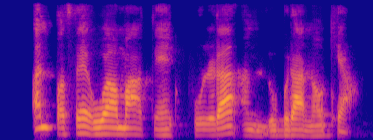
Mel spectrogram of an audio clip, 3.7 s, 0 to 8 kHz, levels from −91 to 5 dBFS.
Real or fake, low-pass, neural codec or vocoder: fake; 7.2 kHz; codec, 16 kHz, 1 kbps, X-Codec, HuBERT features, trained on general audio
